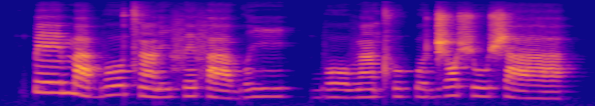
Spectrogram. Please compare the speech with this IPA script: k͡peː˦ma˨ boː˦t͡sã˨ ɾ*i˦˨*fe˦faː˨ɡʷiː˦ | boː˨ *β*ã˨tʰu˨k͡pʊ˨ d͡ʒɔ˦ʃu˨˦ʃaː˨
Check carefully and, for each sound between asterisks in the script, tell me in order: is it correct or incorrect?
correct, correct

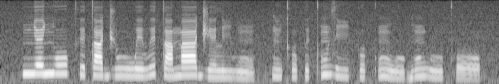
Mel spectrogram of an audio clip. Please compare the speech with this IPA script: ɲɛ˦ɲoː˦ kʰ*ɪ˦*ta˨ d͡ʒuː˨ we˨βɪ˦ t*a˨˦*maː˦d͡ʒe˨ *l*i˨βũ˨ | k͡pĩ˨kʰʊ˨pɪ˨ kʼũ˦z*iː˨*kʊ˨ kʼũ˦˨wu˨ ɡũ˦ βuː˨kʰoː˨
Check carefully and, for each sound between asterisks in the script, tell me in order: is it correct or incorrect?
incorrect: ɪ˨, correct, correct, correct

